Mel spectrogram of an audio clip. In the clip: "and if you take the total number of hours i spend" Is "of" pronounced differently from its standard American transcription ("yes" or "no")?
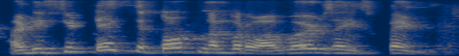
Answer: no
